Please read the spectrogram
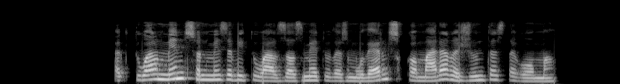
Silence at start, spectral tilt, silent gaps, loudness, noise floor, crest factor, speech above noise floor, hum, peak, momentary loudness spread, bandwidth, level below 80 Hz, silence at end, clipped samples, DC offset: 1.15 s; -5.5 dB/octave; none; -17 LUFS; under -90 dBFS; 16 dB; over 73 dB; none; -2 dBFS; 10 LU; 8 kHz; -56 dBFS; 0.65 s; under 0.1%; under 0.1%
